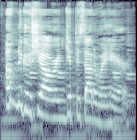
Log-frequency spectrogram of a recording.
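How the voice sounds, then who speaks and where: A woman's voice: fairly high pitch, sing-song, very fast, a bit bright. A woman makeup vlogger talking casually and chattily, full of "like" and "literally". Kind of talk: casual chat. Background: music.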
